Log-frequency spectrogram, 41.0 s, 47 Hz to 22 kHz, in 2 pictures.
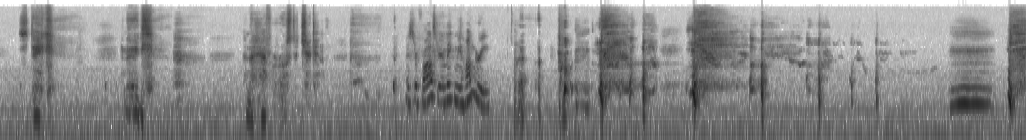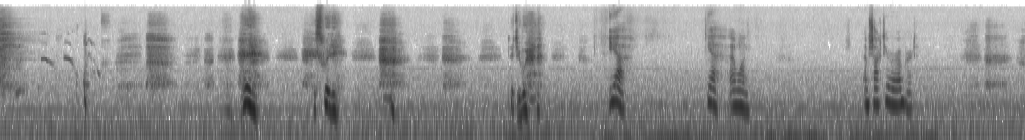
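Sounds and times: faint room hum: 0.0 - 41.0
man breathing laboriously: 1.9 - 2.4, 3.4 - 4.8, 18.2 - 19.9, 21.3 - 26.8, 27.6 - 32.4, 39.7 - 41.0
man breathing in: 3.5 - 4.7, 26.0 - 26.8, 27.6 - 30.6, 39.7 - 41.0.

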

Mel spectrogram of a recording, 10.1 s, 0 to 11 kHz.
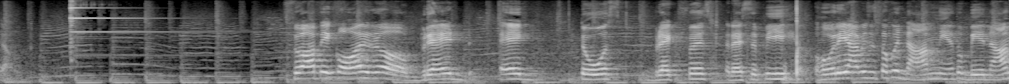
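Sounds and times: bell-like ding: 0.7 - 2.5
background music with low beat: 5.8 - 8.8.

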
